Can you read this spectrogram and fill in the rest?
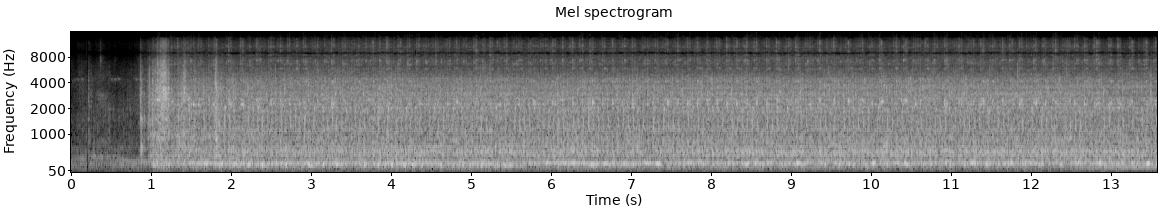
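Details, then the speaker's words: Free Mercury two-stroke outboard after carburetor rebuild, water pump service and float bowl refitted correctly, idle mixture set one and a half turns out: catches after about a second, then even buzzy idle, no stumbling or surging; normal running. "the motor sounds pretty good"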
